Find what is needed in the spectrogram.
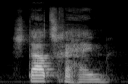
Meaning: state secret
- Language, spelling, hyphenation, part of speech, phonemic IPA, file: Dutch, staatsgeheim, staats‧ge‧heim, noun, /ˈstaːts.xəˌɦɛi̯m/, Nl-staatsgeheim.ogg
